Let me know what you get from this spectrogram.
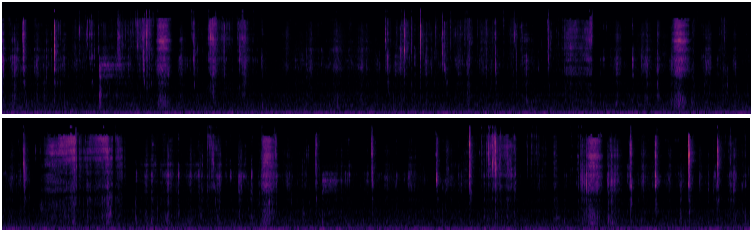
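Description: A person chewing food close to the microphone, with wet mouth clicks and several louder crunches scattered through, over a steady low hum.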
